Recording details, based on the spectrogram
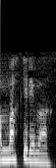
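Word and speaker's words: mucky-muck: How do you say it again? Uh mucky muck. Mucky muk. Better.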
